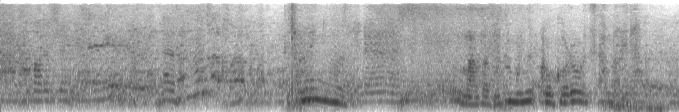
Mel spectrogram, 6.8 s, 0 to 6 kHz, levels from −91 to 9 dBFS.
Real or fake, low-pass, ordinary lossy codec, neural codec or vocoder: fake; 5.4 kHz; MP3, 32 kbps; codec, 24 kHz, 0.9 kbps, WavTokenizer, medium speech release version 1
